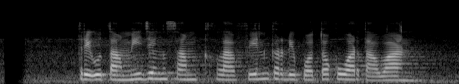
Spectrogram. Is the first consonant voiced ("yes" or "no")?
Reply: no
